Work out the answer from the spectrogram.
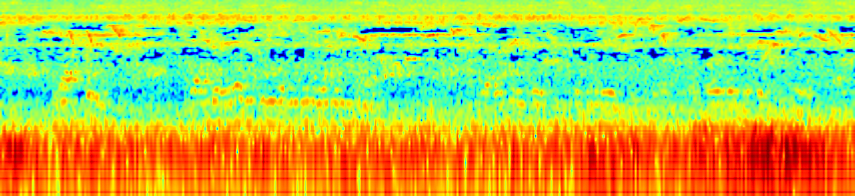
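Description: Near silence: faint outdoor ambience with scattered distant bird chirps over a low, steady background noise.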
